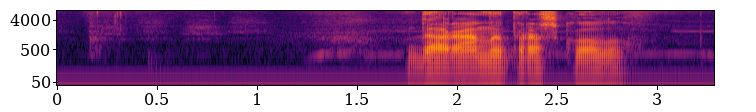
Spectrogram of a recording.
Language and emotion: Russian, neutral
